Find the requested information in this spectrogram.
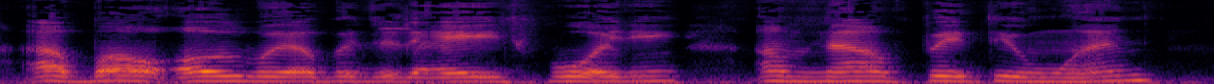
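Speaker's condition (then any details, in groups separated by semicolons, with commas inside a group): ALS; diagnosed three months after onset, genetic testing, possible wheelchair ahead; voice changed early, can no longer sing, voice main early symptom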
